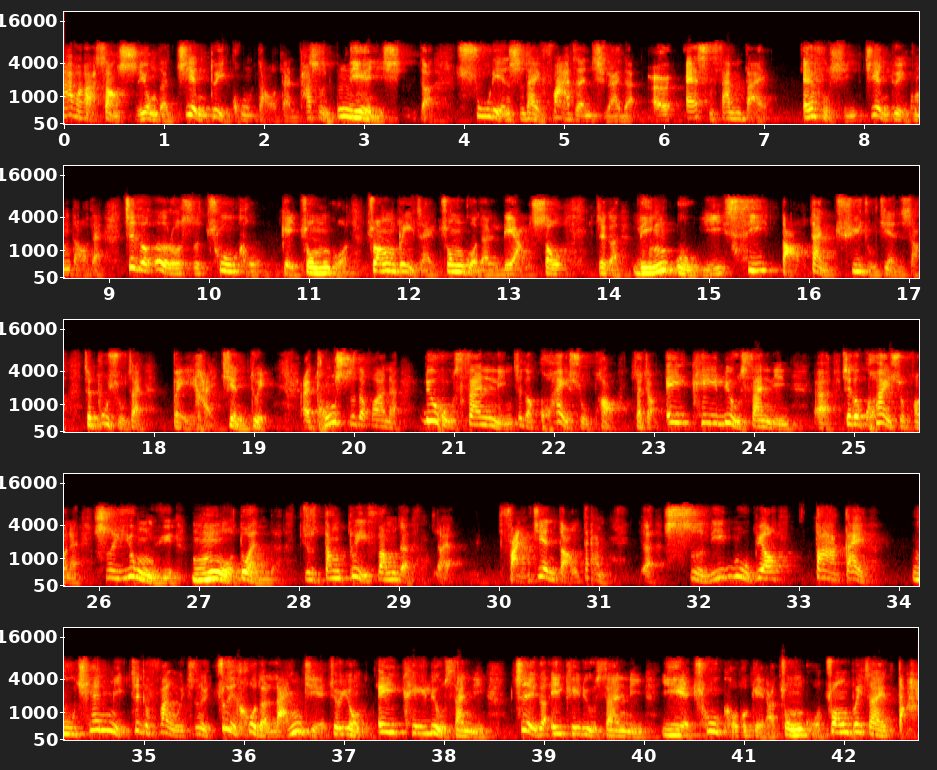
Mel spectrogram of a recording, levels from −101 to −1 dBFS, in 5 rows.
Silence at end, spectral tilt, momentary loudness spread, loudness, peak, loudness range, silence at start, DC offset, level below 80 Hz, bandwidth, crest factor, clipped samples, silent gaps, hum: 0 s; -3 dB/octave; 11 LU; -30 LUFS; -8 dBFS; 3 LU; 0 s; under 0.1%; -76 dBFS; 8.4 kHz; 22 dB; under 0.1%; none; none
